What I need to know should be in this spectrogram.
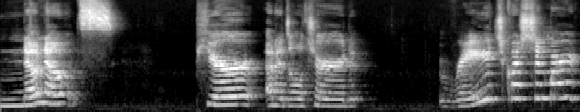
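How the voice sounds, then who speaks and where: A woman speaks at a very slow pace, leaving long, frequent pauses. Room echo is audible. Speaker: podcast co-host. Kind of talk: casual chat.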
